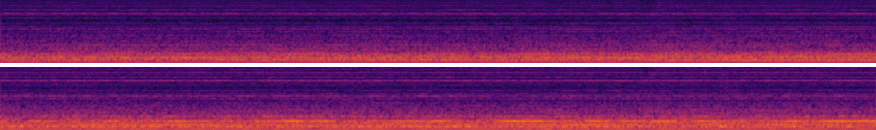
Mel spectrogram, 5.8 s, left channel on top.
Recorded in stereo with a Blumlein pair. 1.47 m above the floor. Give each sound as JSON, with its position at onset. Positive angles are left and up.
{"t": 0.0, "sound": "a machine running", "azimuth_deg": -35, "distance_m": 3.5}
